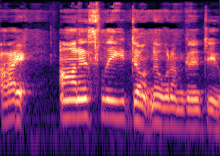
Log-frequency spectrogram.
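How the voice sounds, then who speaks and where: A woman talking at a fairly quick pace. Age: 60s. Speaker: social media commenter. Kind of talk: personal video testimony. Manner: halting.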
